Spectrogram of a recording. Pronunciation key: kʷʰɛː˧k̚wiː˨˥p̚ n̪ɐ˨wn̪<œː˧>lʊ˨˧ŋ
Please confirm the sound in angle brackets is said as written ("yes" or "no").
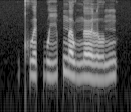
no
